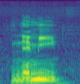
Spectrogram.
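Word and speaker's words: νέμειν: Second है नेमीन, कैसे pronounce करते हैं? नेमीन।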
